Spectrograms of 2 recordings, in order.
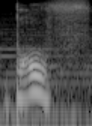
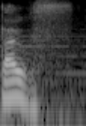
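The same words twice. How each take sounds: First: An L sound comes before the final th. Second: No L sound comes before the final th. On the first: This is how some Americans say it. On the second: This is the usual pronunciation.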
